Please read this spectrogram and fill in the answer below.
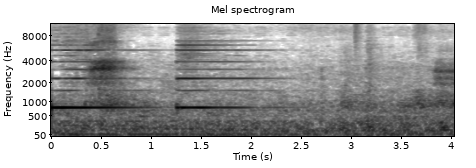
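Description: Schindler hydraulic glass elevator's chime ringing twice at the same pitch, about a second and a quarter apart, each ring fading away.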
